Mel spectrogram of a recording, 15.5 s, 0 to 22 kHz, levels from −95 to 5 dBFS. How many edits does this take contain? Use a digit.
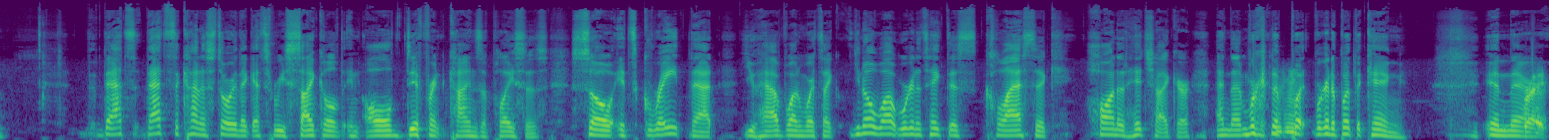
0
